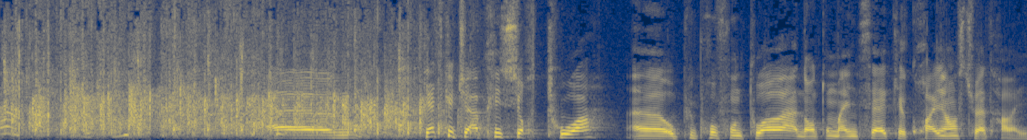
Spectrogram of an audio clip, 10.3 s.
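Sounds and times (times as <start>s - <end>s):
applause: 0.0s - 4.9s
speech: 4.2s - 10.2s.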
